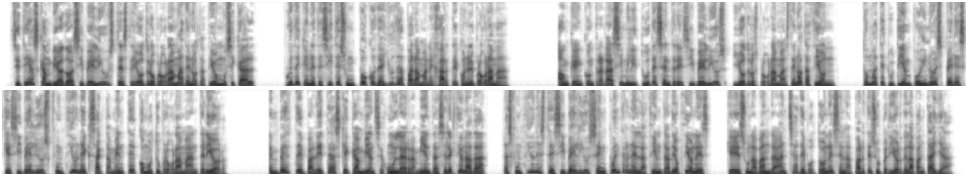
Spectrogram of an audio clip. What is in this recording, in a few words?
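Spanish e-learning, male; spansk-europa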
